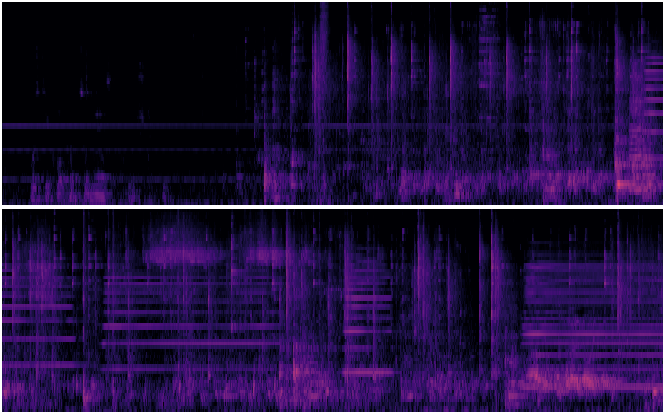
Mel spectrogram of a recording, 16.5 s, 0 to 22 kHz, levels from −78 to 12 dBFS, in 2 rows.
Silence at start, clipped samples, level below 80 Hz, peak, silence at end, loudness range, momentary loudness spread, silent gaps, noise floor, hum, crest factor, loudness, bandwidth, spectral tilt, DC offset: 0 s; under 0.1%; -70 dBFS; -14 dBFS; 0 s; 8 LU; 18 LU; none; -66 dBFS; none; 30 dB; -42 LUFS; over 20 kHz; -1.5 dB/octave; under 0.1%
